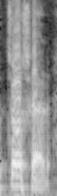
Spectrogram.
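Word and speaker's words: Chaucer: দন্তেস আকারে আ চন্স আকারে আর চসার অনেকে কসার কসার বলে হ্যাঁ এটা কসার না ভাই হ্যাঁ এটা চশার প্রোনাউন্সিয়েশনটা হচ্ছে চশার হ্যাঁ এজ অফ চসার হচ্ছে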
